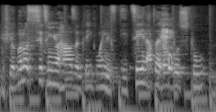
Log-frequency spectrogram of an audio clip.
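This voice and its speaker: Nigerian mom telling her story, slightly low voice, earnest, slips into pidgin. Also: fast, over loud music. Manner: earnest, mixes pidgin into English. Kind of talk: emotional personal account.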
